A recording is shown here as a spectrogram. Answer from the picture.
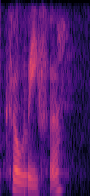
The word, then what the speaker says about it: Khalifa: My name is Khalifa.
